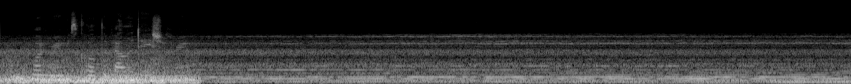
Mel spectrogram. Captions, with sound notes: One room is called the Validation Room. (wind ends)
